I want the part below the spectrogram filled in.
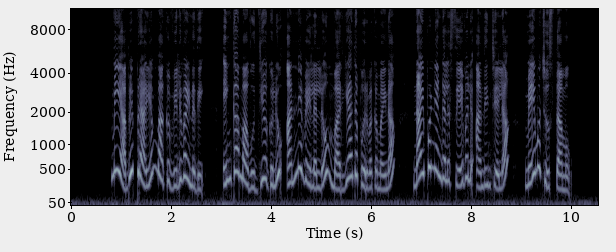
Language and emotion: Telugu, happy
